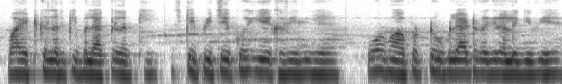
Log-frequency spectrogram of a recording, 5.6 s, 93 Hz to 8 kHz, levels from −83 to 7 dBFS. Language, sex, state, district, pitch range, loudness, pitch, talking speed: Hindi, male, Uttar Pradesh, Muzaffarnagar, 160-175 Hz, -17 LUFS, 165 Hz, 215 wpm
